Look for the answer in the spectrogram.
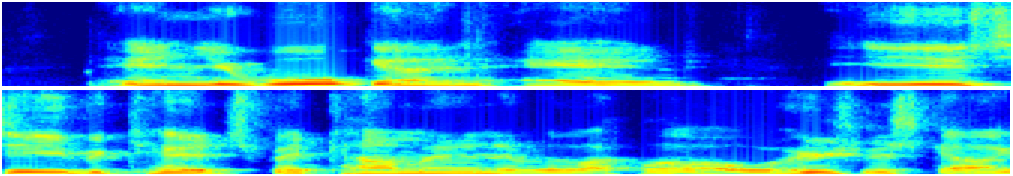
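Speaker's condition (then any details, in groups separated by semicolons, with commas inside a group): Cerebral palsy; affects speech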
